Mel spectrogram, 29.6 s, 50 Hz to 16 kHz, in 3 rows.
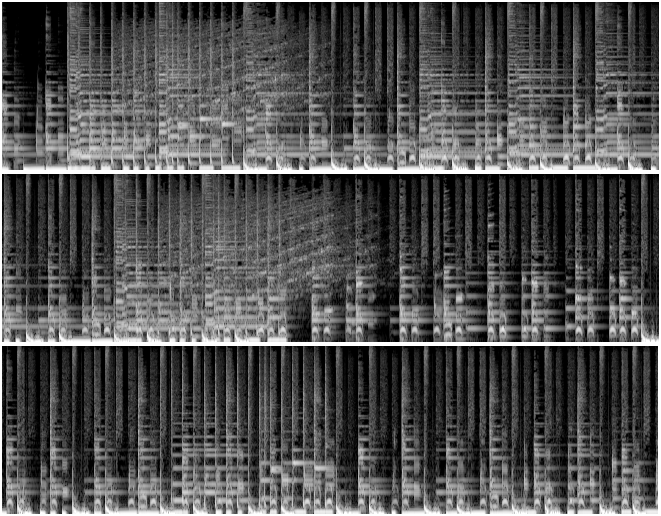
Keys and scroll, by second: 3.3 ctrl+Return, 3.8 Delete, 4.2 ctrl+d, 6.5 v, 8.2 p, 17.3 ctrl+Return, 17.8 Delete, 18.3 ctrl+d, 20.9 space, 24.2 ctrl+Return, 24.7 Delete, 25.1 ctrl+d, 27.1 space, 28.3 ctrl+w, 28.6 Return.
